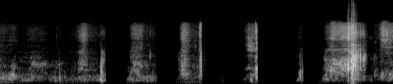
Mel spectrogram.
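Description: footsteps crunching on snow

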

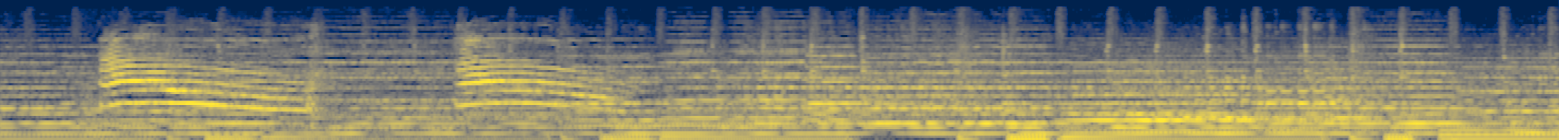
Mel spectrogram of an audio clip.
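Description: cat meowing

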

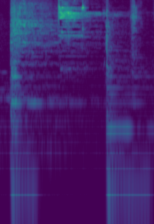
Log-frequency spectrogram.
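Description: doorbell ding-dong

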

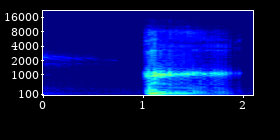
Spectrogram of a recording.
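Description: loud snoring

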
